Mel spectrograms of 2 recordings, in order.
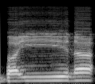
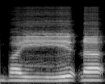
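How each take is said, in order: No difference in how they are said.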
